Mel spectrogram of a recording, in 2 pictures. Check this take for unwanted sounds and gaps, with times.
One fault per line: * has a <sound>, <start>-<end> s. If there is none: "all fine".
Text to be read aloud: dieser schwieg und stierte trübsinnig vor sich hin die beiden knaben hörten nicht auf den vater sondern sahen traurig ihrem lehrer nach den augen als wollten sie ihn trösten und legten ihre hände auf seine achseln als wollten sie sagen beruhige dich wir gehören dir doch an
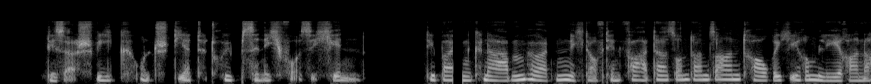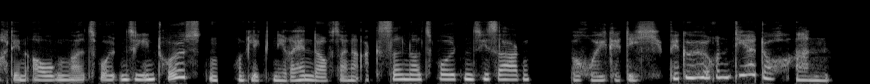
* has a dropout, 4.5-4.6 s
